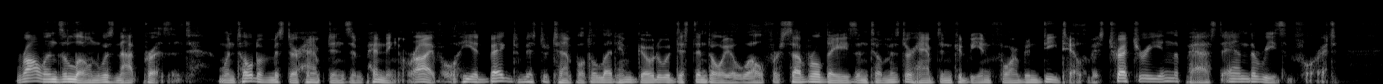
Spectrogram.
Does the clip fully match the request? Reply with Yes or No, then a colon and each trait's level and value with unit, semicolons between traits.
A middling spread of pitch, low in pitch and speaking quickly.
Yes: average, 3.9 semitones; low, 105 Hz; fast, 210 wpm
